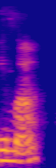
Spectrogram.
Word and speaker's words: Hema: online with me I'm himma um that's spelled h m a if you imagine a why in the middle of that it's literally hey Ma that's how I say my name uh we have Claudia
